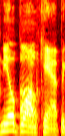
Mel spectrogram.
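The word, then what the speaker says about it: Neill Blomkamp: Yes, and I never can say his name. Do you know how to say it? Neil Blomkamp? – Yeah, exactly. Yeah. Neil Blomkamp, exactly.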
